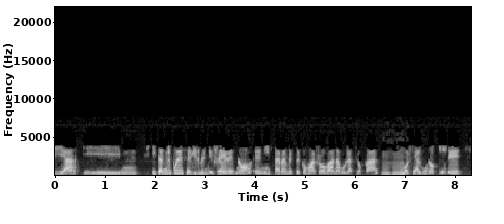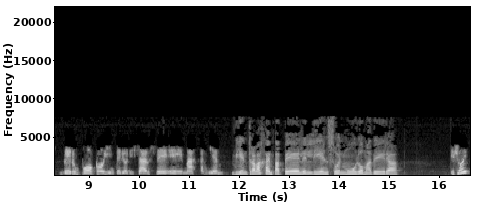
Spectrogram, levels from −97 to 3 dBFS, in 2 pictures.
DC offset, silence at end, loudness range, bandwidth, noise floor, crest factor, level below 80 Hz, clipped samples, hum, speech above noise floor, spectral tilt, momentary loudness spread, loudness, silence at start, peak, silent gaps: under 0.1%; 0.05 s; 3 LU; 7.6 kHz; -67 dBFS; 20 dB; -72 dBFS; under 0.1%; none; 43 dB; -1.5 dB/octave; 11 LU; -23 LUFS; 0 s; -4 dBFS; none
